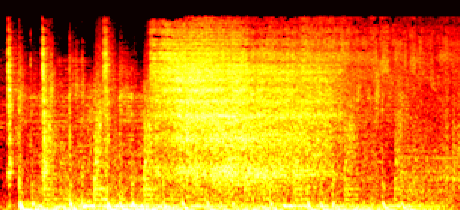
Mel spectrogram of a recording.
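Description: Background music with drums, over which a small solid-propellant rocket motor burns with a rushing hiss from about two seconds in, lasting about three seconds and fading out.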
